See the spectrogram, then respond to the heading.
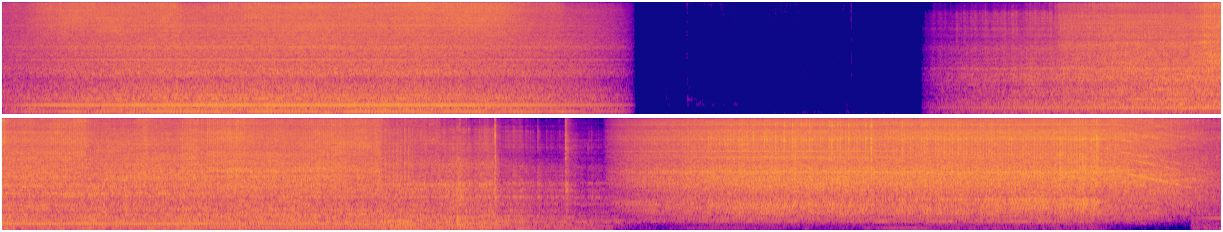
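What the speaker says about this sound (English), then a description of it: "I can get it right up to the line on my sander" A power sander grinds jigsaw-cut wood down to a marked line in two long whirring runs, loud and steady with a motor whine, separated by a brief silence and followed by a rougher third pass.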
